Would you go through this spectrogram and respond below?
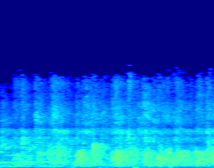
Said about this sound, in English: Clap for technology.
